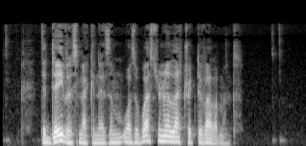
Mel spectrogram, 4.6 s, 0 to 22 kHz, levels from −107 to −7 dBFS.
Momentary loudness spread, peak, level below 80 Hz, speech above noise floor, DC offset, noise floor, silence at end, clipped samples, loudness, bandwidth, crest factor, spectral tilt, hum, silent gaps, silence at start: 10 LU; -2 dBFS; -46 dBFS; 44 dB; under 0.1%; -64 dBFS; 1.05 s; under 0.1%; -21 LUFS; 11.5 kHz; 20 dB; -6.5 dB/octave; none; none; 0.6 s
